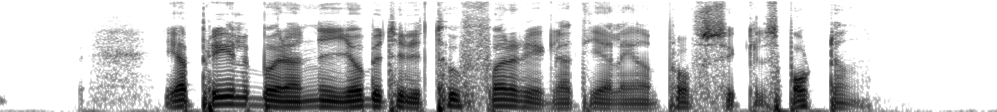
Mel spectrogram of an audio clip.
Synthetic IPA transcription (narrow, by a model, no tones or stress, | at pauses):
ɪapʰɾɪlːbœɾjaɳyːɔɔbɛt̪ʰyːd̪ɪt̪ʰːɵfːaɾəɾeːɡləɾat̪ʰjɛlːaɪnːɔmpʰɾɔfsʏkːəlspɔʈːən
